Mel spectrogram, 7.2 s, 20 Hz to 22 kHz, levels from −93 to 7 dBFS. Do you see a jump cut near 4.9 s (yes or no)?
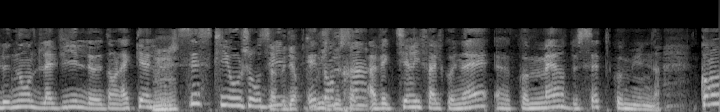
no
